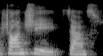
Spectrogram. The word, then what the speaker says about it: Shang-Chi: So, and that's the way they would say it in China, I believe, right? Yeah. Shang-Chi. So, yeah. I think that sounds the best. Personally, it does sound it is the right way to say it.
